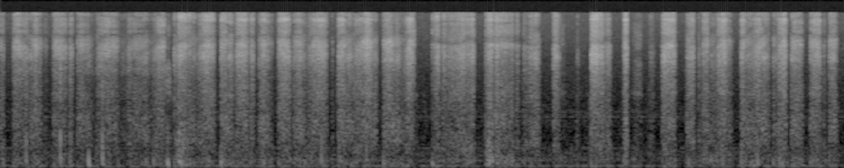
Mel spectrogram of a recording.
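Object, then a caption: Wooden pencil on a paper notebook page. A sharpened wooden pencil writes cursive on a textured, lined notebook paper page, its graphite rubbing and scratching across the paper. The strokes come as a steady run of short, bright scratchy bursts with brief pauses between them, and a faint low hum sits underneath throughout.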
